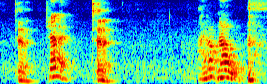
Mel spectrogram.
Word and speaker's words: Tenet: I did say tenant. Tenant. Tenet.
